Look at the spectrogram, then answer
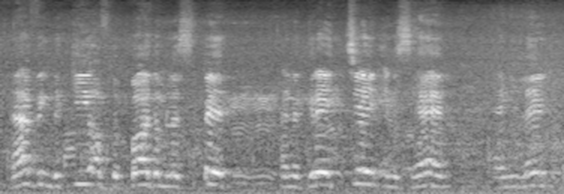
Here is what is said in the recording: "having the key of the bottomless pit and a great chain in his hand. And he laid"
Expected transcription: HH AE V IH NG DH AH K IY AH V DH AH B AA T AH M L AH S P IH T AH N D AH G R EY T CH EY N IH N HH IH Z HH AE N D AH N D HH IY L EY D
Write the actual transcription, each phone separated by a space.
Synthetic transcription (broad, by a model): HH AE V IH NG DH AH K IY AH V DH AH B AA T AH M L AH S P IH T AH N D AH G R EY T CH EY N IH N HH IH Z HH AE N D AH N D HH IY L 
